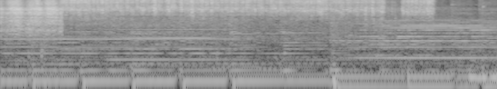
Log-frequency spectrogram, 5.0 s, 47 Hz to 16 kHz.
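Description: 400-grit sandpaper rubs by hand over the first coat of finish during a kitchen renovation, a continuous close scratchy swishing with a steady hum behind it, and no talking.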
